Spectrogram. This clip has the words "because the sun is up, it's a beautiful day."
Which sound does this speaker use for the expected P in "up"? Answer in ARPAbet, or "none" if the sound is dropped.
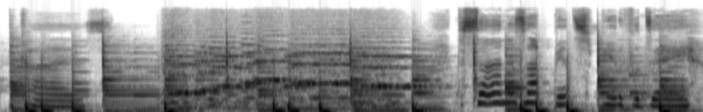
B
